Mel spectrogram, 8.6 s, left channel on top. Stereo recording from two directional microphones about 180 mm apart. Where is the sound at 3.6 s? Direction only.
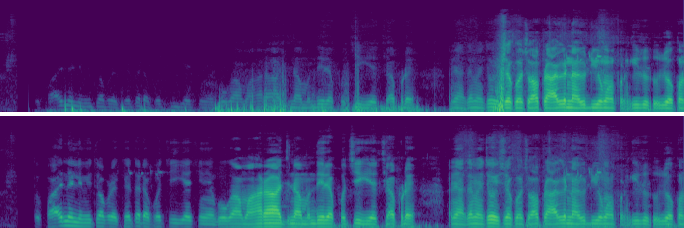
Centre (ahead or behind).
